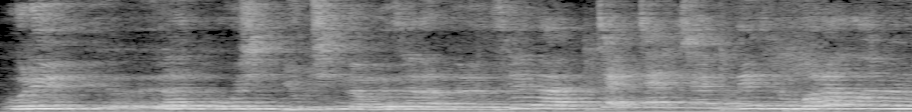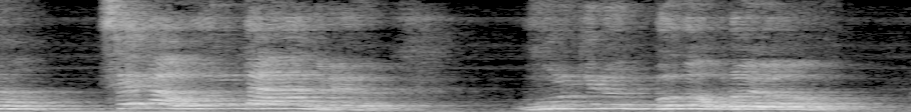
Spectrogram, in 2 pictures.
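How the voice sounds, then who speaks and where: High-voiced pastor preaching in an echoey hall. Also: male voice, animated, moderate pace, warm tone, far from the mic. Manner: asks the congregation many questions, acts out quoted voices. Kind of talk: sermon. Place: prayer retreat hall.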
